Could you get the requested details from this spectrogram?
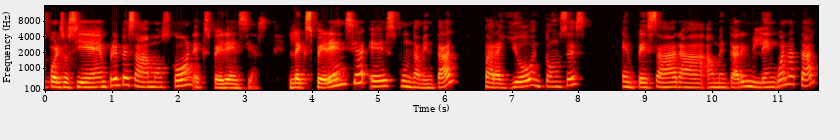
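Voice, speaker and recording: Speaking to a room of teachers, a woman who trains in early childhood education keeps her professional development session conversational. She leans on fillers and plays the parts of kids and teachers, in a slightly mellow, medium-pitched voice.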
